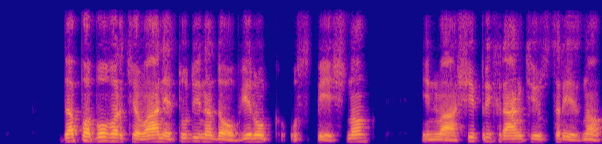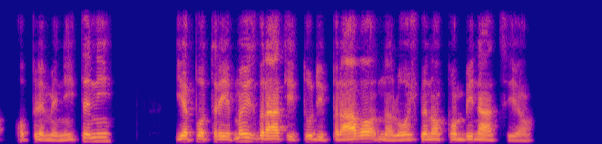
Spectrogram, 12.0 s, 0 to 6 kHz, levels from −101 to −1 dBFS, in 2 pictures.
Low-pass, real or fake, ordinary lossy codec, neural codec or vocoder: 5.4 kHz; fake; none; codec, 16 kHz in and 24 kHz out, 1 kbps, XY-Tokenizer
